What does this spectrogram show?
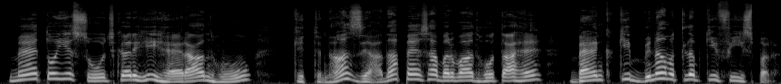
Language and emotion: Hindi, surprised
